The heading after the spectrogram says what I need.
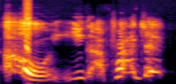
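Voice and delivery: imitating someone jumping at a project; high playful impression of an eager collaborator; eager yes-man.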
